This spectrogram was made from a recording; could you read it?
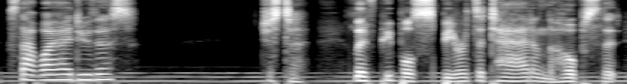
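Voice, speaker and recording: A man playing a desperate, ingratiating street busker in a horror audio drama, speaking in a theatrical, halting way and repeating himself. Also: medium pitch, over music, natural voice. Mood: desperate, pleading. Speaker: actor in a horror fiction podcast. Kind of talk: dramatic first-person audio fiction monologue.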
